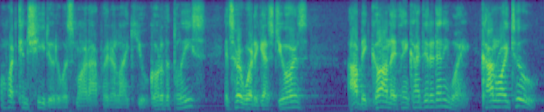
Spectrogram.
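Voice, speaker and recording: Defiant 1940s noir hero, American, very forceful edge, quick clipped delivery, insistent. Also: male voice, medium pitch, expressive, breathy edge, heavily acted, low-quality recording. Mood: urgent, bargaining. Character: cornered, defiant amnesiac war veteran bargaining for a woman's safety. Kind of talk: 1940s film noir acting. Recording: 1940s film soundtrack.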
